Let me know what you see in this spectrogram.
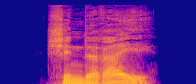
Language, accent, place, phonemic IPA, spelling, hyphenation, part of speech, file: German, Germany, Berlin, /ʃɪndəˈʁaɪ̯/, Schinderei, Schin‧de‧rei, noun, De-Schinderei.ogg
- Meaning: 1. oppression 2. slog, drudgery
